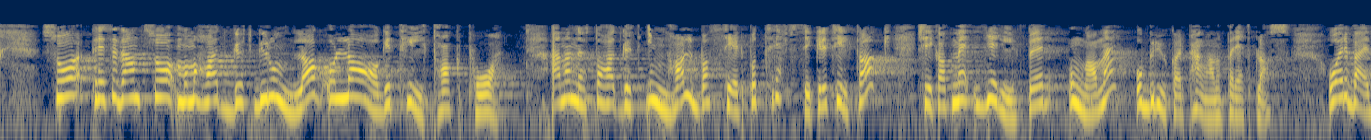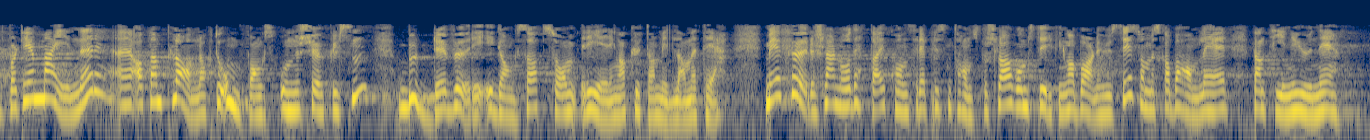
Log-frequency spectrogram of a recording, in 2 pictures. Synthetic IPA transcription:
sɔpʰɾɛsɪd̪ɛnt̪sɔmɔmɑnɦɑːɛt̪ɡœt̪ːɡɾʉnlɑːɡɔlɑːɡət̪ʰɪlt̪ʰɑːkpʰɔ | hɑnænœt̪ːɔɦɑːɛt̪̚ɡœt̪ːɪnːɦɑlːbɑseːʈpʰɔt̪ʰɾɛfsɪkːɾət̪ʰɪlt̪ʰɑːkʂɭiːkɑt̪mɛjɛlpəɾʊŋːɑnəɔbɾʉːkɑɾpʰɛŋːɑnəpʰɔɾɛt̪ːpʰlɑ̰sɔɑɾbæɪd̪əpɑʈiːəmæɪnəɾʔɑ̰t̪̚d̪ɛnpʰlɑːnlɑkt̪əɔmfɑŋsʉnːəʂøːkəlsn̩bʉɖːəʋøːɾəʔɪɡɑŋsɑt̪ːsɔmɾɛjeːɾɪŋɑkʰʉt̪ːɑmɪd̪lɑnːət̪ʰɪmɛføːɾəʂɭæːɳoːd̪ɛt̪ːɑɪkʰɔnsɾɛpɾəsənt̪ʰɑnt̪sfɔʂɭɑːɡɔmst̪ʏɾkɪŋɑbɑːɳəhʉːsəsɔmmɛskɑlbəhɑnd̪ləheːɾd̪ɛnt̪ʰiːənəjʉːnɪ

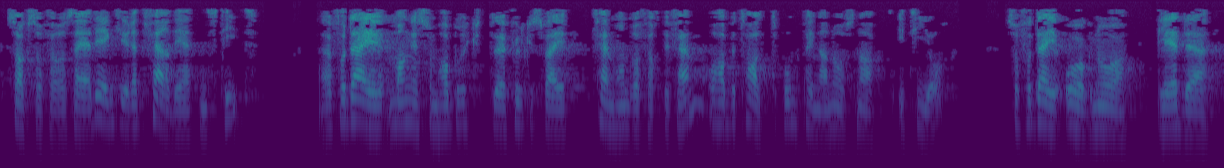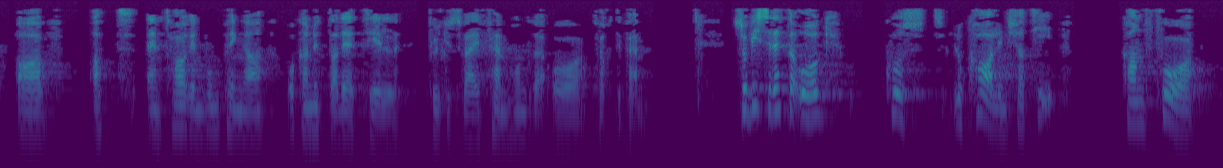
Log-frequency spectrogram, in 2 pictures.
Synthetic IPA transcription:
sɑːksuːɾføːɾəsæɪəd̪ɛɾeːɡənt̪lɪɾɛt̪fæɾd̪ɪheːt̪nst̪ʰiːd̪ | fɔɖæɪmɑŋːəsɔmɦɑɾbɾʉkt̪fʏlkʉsʋæɪfɛmhʉnd̪ɾəɔfœʁt̪ɪfɛmːɔ̰hɑɾbət̪ʰɑːlt̪bʊmpʰɛŋːənoːsnɑːʁt̪ɪt̪ʰiːoːɾ | sɔfɔɖæɪʔoːɡnoːɡ̥leːd̪əʔɑʋ | ʔɑt̪ænt̪ʰɑːɾɪnbʊmpʰɛŋːəʔɔkʰɑnnʉt̪ːɑd̪ɛt̪ʰɪl | fʏlkʉsʋæ̰ɪfɛmhʉnd̪ʁə̰ʔɔfœʁt̪ɪfɛ̰mː | sɔʋisəd̪ɛt̪ːəʔoːɡ | kʰʊst̪lʊkʰɑːləɪnɪsɪɑt̪ʰiːʋ | kʰɑnfoː

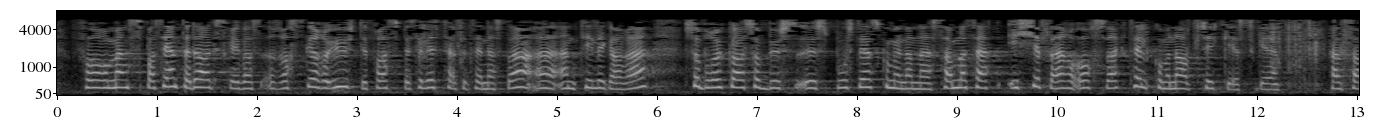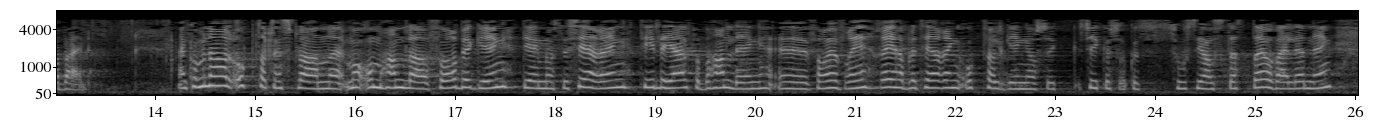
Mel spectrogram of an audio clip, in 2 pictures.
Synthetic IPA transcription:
fɔʁmɛnspʰɑsɪɛnt̪ɪd̪ɑːɡskʁiːʋəsʁɑskəʁəʉːt̪ɪfʁɑːspɛsɪɑlɪst̪hɛlsət̪ʰeːnəst̪əɛnt̪ʰiːlɪɡəʁə | sɔbʁʉːkəʁɑlsɔbbuːst̪eːd̪skʊmʉːnənəsɑmləsɛt̪ɪçːəfleːʁəʔoːʁsʋækt̪ʰɪlkʰʊmʉnɑːlt̪syːkɪskhɛlsəɑʁbæɪd̪ | ɛnkʰʊmʉnɑːlʔʊpt̪ʰɑt̪ɪŋspʰlɑːnmoːʔʊmɦɑnd̪ləɑʋfoːʁəbʏɡɪŋd̪ɪɑɡnʊst̪ɪseːʁɪŋt̪ʰiːd̪lɪjɛlpɔbəɦɑnd̪lɪŋfɔʁøːʋʁɪʁɛhɑbɪlɪt̪ʰeːʁɪŋʊpfœlɡɪŋɔ | syːkəsʊ | sʊsɪɑːlst̪œt̪ːəɔʋæɪleːd̪nɪŋ

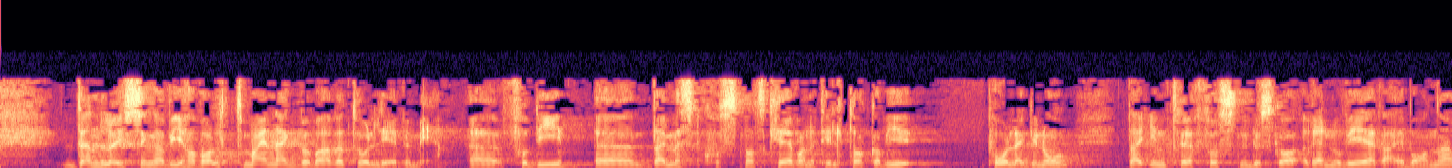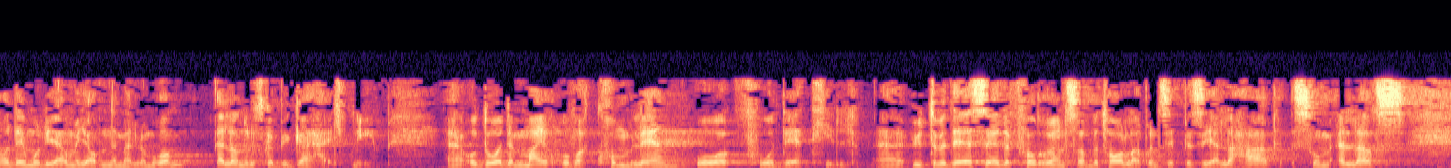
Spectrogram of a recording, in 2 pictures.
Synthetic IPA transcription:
d̪ɛnlœʏsɪŋɑʋɪɦɑɾʋɑlt̪mæɪnəɾɛɡ̚bœːɾʋæːɾət̪ʰɪlɔleːʋəmɛ̰fɔɖiːd̪æɪmɛst̪kʰɔst̪nɑd̪skʰɾeːʋɑnət̪ʰɪlt̪ʰɑːkɑʋɪ | pʰoːlɛɡːənoːd̪̥æɪʔɪnt̪ʰɾeːɾfœʁst̪nɔd̪ʉskɑɾɛnʊʋeːɾə̰ɪbɑːnəɔd̪ɛmɔd̪ʉjæːɾəmɛjɑʋnəɪmɛlːɔmɾʊmːɛlːəɾnɔɾd̪ʉskɑlbʏɡːəæɪhæ̰ɪlt̪ny̰ː | ʔɔd̪ɔːæɖ̪ɛmæɪɾɔːʋəɾkʰɔmːəlɪɔfoːd̪ɛt̪ʰɪlʉːt̪əʋəd̪ɛsɔɛd̪ɛfɔɾøɛnsɑbət̪ʰɑːləɾpʰɾɪnsɪpːəsɔmjɛlːəɾɦæːɾsɔmɛlːəɾʂ

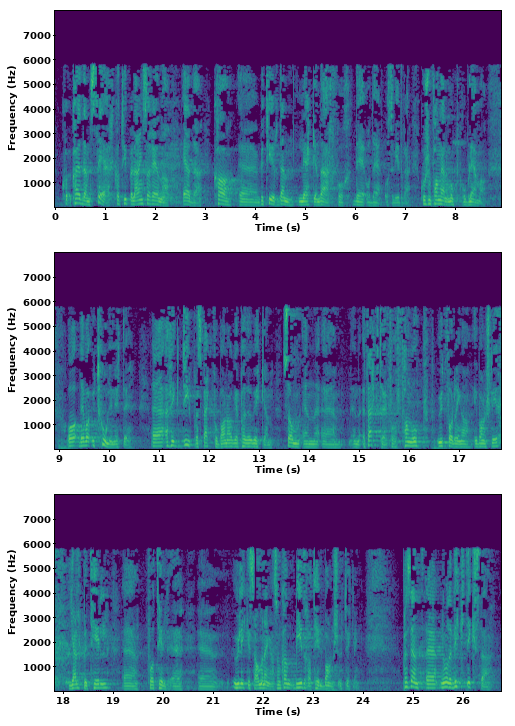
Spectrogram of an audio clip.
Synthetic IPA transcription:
kʰɑːɛd̪ɛmseːɾkʰɑːt̪ʰyːpəlæːɾɪŋsɑɾeːnɑɛd̪ɛ | kʰɑːbət̪ʰyːɾd̪ɛnleːkənd̪æːɾfɔɾd̪ɛʔɔd̪ɛɔsɔʋiːd̪əɾə̰ | kʰʊʂənfɑŋːəd̪ɛmʊpʰːɾʊbleːmɑ̰ʔɔd̪ɛʋɑɾʉt̪ʰɾuːlɪnʏt̪ːɪ | æfɪkːd̪yːpɾɛspɛkt̪fɔɾbɑːɳhɑːɡəpʰɛd̪ɑɡʊɡɪkːən | sɔmɛn | ɛnɛt̪ʋæɾkt̪ʰœʏfɔɾɔfɑŋːəʊpːʉːt̪fɔɾɖ̪ɾɪŋəɾɪbɑːɳʂliːʋjɛlpət̪ʰɪl | fɔːt̪ʰɪl | ʉːliːkəsɑmːənhɛŋːəɾsɔmkʰɑnbiːd̪ɾɑːt̪ʰɪlbɑɳʂʉːt̪ʋɪklɪ̰ŋ | pʰɾɛs̬ɪd̪ɛnt̪nuːɑʋd̪ɛʋɪkt̪ɪkst̪ə

